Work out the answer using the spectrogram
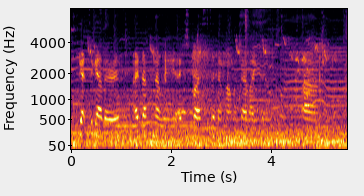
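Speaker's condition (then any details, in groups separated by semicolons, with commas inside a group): No condition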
